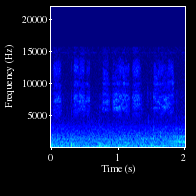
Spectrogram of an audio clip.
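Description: Stylus writing on an interactive smart-board touchscreen: a quick run of short, separate scratchy strokes as a word is handwritten.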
